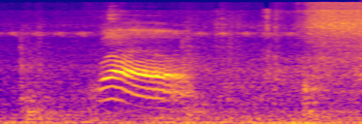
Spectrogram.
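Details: Si Meong, a domestic cat living at a roadside coffee shop in Aceh, Indonesia, that keeps company through the night until dawn: one clear, drawn-out harmonic meow, rising then gently falling, over steady background hum.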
